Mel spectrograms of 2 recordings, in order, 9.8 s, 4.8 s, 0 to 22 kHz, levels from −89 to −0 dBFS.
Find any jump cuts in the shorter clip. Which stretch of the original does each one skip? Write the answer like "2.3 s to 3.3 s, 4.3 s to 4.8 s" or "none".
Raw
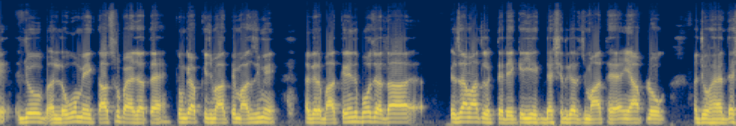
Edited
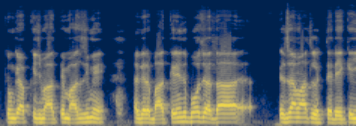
none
